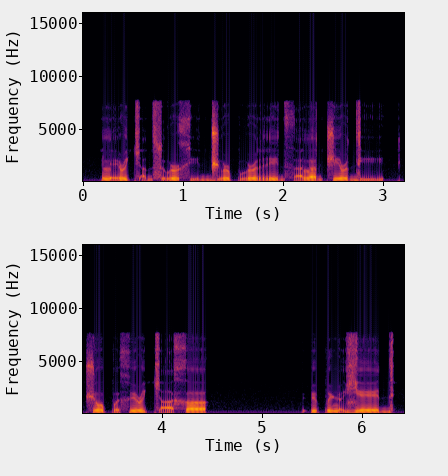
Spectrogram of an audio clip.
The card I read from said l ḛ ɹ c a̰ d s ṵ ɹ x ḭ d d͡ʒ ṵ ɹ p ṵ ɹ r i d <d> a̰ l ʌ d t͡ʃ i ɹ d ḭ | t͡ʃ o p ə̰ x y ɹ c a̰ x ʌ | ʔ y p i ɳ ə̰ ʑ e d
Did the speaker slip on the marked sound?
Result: yes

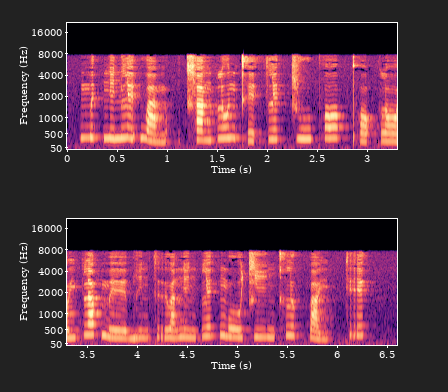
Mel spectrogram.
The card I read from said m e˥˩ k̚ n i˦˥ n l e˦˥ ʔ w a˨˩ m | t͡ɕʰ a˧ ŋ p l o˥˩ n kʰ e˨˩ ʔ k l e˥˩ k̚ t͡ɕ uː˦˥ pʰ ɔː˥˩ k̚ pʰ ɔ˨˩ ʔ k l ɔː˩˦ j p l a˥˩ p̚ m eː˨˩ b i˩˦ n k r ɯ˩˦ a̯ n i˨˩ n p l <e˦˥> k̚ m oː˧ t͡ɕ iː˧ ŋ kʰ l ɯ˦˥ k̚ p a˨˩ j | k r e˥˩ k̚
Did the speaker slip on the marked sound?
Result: no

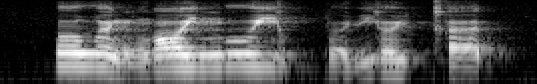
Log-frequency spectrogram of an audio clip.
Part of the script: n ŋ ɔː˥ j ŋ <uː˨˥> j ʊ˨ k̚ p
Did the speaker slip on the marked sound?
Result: yes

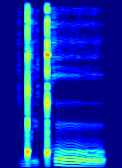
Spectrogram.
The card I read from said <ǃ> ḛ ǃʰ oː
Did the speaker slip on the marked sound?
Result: yes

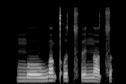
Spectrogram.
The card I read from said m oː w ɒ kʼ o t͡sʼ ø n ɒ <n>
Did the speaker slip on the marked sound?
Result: yes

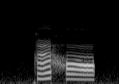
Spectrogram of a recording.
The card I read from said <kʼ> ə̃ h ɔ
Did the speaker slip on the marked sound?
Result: yes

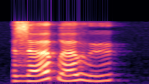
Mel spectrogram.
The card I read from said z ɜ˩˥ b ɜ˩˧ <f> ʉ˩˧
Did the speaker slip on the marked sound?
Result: yes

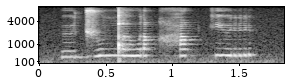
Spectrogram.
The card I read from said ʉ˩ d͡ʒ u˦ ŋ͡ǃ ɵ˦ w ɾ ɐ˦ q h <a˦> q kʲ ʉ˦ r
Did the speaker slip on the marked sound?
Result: no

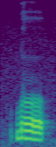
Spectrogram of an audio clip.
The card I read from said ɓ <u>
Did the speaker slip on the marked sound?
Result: no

